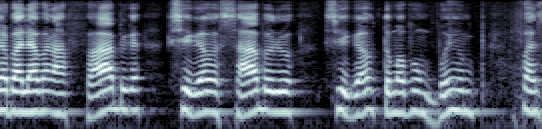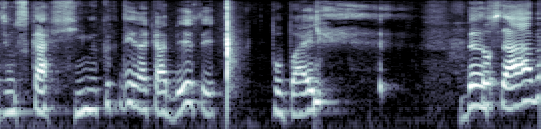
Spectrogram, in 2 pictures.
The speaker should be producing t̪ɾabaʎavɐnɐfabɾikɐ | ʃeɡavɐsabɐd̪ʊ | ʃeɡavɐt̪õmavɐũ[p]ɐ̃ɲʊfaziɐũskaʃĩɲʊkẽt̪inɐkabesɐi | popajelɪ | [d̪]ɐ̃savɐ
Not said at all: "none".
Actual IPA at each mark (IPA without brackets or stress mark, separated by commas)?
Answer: b, d̪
